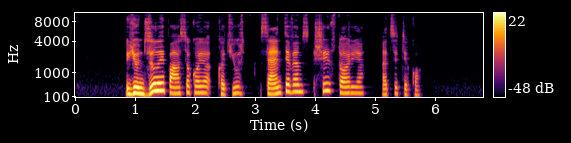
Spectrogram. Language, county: Lithuanian, Vilnius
